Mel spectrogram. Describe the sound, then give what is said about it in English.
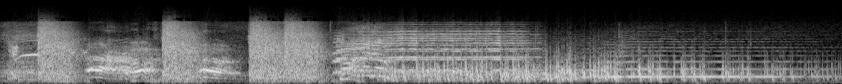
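Four loud, sharp gunshots crack out in the first three seconds, irregularly spaced, followed by a sustained, ringing tonal wash that slowly fades out. “Colonel Borders was lying on the ground unconscious with a bullet wound.”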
